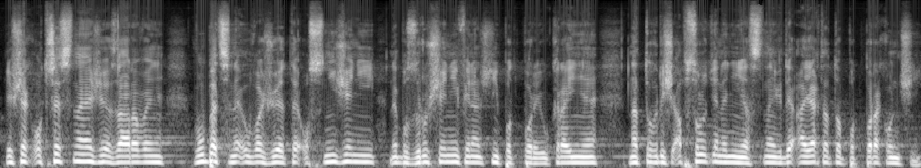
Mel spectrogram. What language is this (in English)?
Czech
